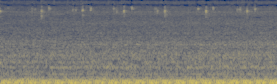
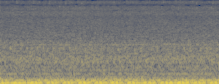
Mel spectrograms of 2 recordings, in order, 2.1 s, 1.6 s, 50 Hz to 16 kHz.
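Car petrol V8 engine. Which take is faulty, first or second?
first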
